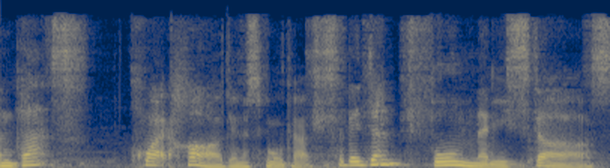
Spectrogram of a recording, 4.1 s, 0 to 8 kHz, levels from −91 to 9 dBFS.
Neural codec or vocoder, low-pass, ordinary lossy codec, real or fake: codec, 32 kHz, 1.9 kbps, SNAC; 7.2 kHz; AAC, 32 kbps; fake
